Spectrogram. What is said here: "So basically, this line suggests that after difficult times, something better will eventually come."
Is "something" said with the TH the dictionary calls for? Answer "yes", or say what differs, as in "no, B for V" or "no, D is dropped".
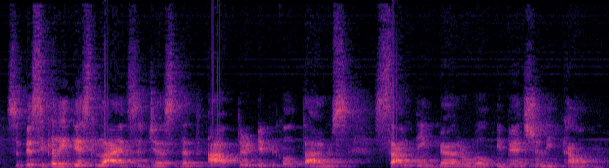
no, T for TH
